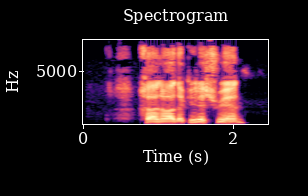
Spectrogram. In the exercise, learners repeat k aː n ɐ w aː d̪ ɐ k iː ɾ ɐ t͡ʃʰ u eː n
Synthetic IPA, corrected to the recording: x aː n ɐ w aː d̪ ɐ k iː l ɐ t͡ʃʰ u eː n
